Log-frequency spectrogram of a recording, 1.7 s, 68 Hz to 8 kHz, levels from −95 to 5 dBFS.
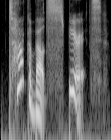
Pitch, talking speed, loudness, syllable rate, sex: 285 Hz, 110 wpm, -16 LUFS, 3.8 syllables/s, female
